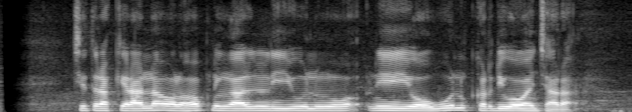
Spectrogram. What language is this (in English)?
Sundanese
